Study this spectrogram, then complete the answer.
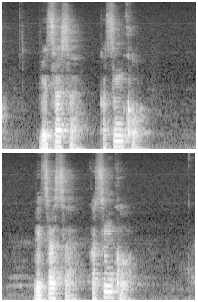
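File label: "knife", English, Hruso dictionary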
